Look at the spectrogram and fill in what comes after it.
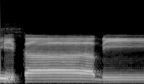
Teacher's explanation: আর ইয়া মাদ্দাকে একালিপ পরিমাণ টান দিয়ে পড়তে হয়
